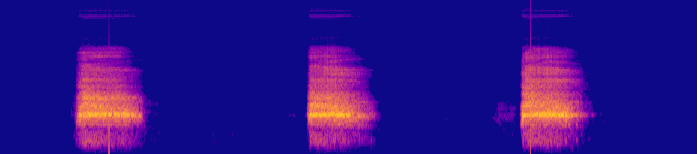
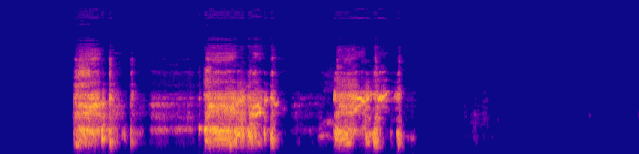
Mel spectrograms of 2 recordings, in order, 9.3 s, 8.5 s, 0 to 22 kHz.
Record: {"exhalation_length": "9.3 s", "exhalation_amplitude": 31125, "exhalation_signal_mean_std_ratio": 0.41, "cough_length": "8.5 s", "cough_amplitude": 32499, "cough_signal_mean_std_ratio": 0.44, "survey_phase": "beta (2021-08-13 to 2022-03-07)", "age": "45-64", "gender": "Female", "wearing_mask": "No", "symptom_cough_any": true, "symptom_runny_or_blocked_nose": true, "symptom_shortness_of_breath": true, "symptom_sore_throat": true, "symptom_fever_high_temperature": true, "symptom_headache": true, "symptom_change_to_sense_of_smell_or_taste": true, "symptom_loss_of_taste": true, "symptom_onset": "3 days", "smoker_status": "Never smoked", "respiratory_condition_asthma": true, "respiratory_condition_other": false, "recruitment_source": "Test and Trace", "submission_delay": "1 day", "covid_test_result": "Positive", "covid_test_method": "RT-qPCR", "covid_ct_value": 15.9, "covid_ct_gene": "ORF1ab gene"}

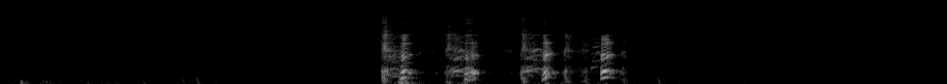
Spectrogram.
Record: {"three_cough_length": "9.5 s", "three_cough_amplitude": 4926, "three_cough_signal_mean_std_ratio": 0.24, "survey_phase": "alpha (2021-03-01 to 2021-08-12)", "age": "65+", "gender": "Male", "wearing_mask": "No", "symptom_none": true, "smoker_status": "Never smoked", "respiratory_condition_asthma": false, "respiratory_condition_other": false, "recruitment_source": "REACT", "submission_delay": "3 days", "covid_test_result": "Negative", "covid_test_method": "RT-qPCR"}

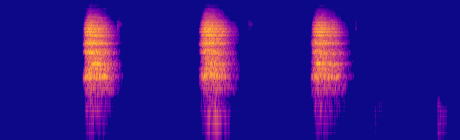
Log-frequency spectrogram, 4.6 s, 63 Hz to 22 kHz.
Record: {"exhalation_length": "4.6 s", "exhalation_amplitude": 32766, "exhalation_signal_mean_std_ratio": 0.33, "survey_phase": "beta (2021-08-13 to 2022-03-07)", "age": "45-64", "gender": "Male", "wearing_mask": "No", "symptom_none": true, "smoker_status": "Never smoked", "respiratory_condition_asthma": false, "respiratory_condition_other": false, "recruitment_source": "REACT", "submission_delay": "2 days", "covid_test_result": "Negative", "covid_test_method": "RT-qPCR"}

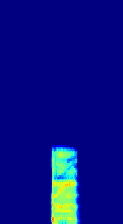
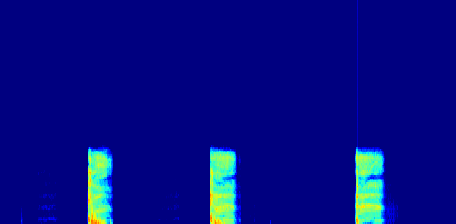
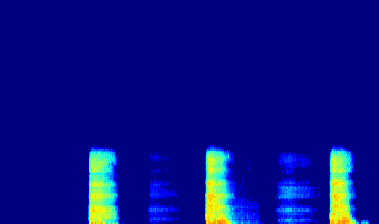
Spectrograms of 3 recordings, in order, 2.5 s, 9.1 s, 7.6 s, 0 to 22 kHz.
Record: {"cough_length": "2.5 s", "cough_amplitude": 28948, "cough_signal_mean_std_ratio": 0.34, "three_cough_length": "9.1 s", "three_cough_amplitude": 32768, "three_cough_signal_mean_std_ratio": 0.25, "exhalation_length": "7.6 s", "exhalation_amplitude": 30107, "exhalation_signal_mean_std_ratio": 0.33, "survey_phase": "alpha (2021-03-01 to 2021-08-12)", "age": "18-44", "gender": "Female", "wearing_mask": "No", "symptom_cough_any": true, "symptom_new_continuous_cough": true, "symptom_fatigue": true, "symptom_change_to_sense_of_smell_or_taste": true, "symptom_loss_of_taste": true, "symptom_onset": "3 days", "smoker_status": "Never smoked", "respiratory_condition_asthma": false, "respiratory_condition_other": false, "recruitment_source": "Test and Trace", "submission_delay": "2 days", "covid_test_result": "Positive", "covid_test_method": "RT-qPCR", "covid_ct_value": 15.0, "covid_ct_gene": "ORF1ab gene", "covid_ct_mean": 15.4, "covid_viral_load": "9000000 copies/ml", "covid_viral_load_category": "High viral load (>1M copies/ml)"}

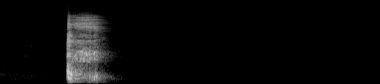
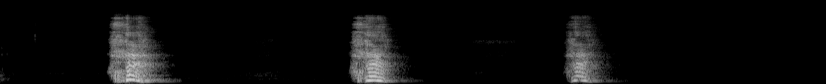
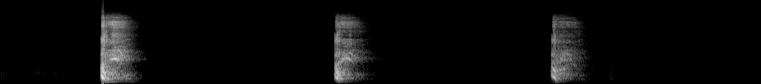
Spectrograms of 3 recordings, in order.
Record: {"cough_length": "3.8 s", "cough_amplitude": 32536, "cough_signal_mean_std_ratio": 0.21, "exhalation_length": "8.3 s", "exhalation_amplitude": 30628, "exhalation_signal_mean_std_ratio": 0.25, "three_cough_length": "7.6 s", "three_cough_amplitude": 32768, "three_cough_signal_mean_std_ratio": 0.19, "survey_phase": "alpha (2021-03-01 to 2021-08-12)", "age": "65+", "gender": "Male", "wearing_mask": "No", "symptom_none": true, "smoker_status": "Never smoked", "respiratory_condition_asthma": false, "respiratory_condition_other": false, "recruitment_source": "REACT", "submission_delay": "2 days", "covid_test_result": "Negative", "covid_test_method": "RT-qPCR"}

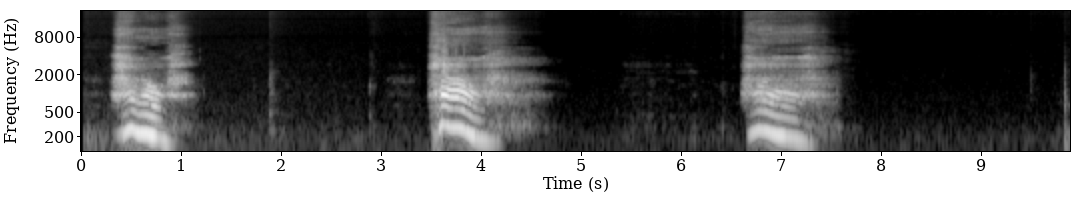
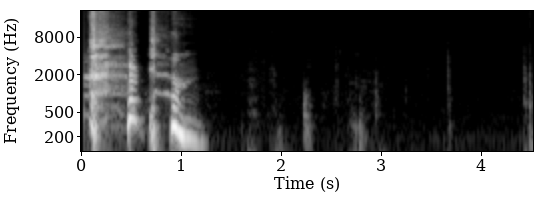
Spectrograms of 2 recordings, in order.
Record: {"exhalation_length": "9.9 s", "exhalation_amplitude": 32768, "exhalation_signal_mean_std_ratio": 0.33, "cough_length": "4.5 s", "cough_amplitude": 32768, "cough_signal_mean_std_ratio": 0.28, "survey_phase": "beta (2021-08-13 to 2022-03-07)", "age": "45-64", "gender": "Female", "wearing_mask": "No", "symptom_none": true, "smoker_status": "Never smoked", "respiratory_condition_asthma": false, "respiratory_condition_other": false, "recruitment_source": "REACT", "submission_delay": "1 day", "covid_test_result": "Negative", "covid_test_method": "RT-qPCR", "influenza_a_test_result": "Negative", "influenza_b_test_result": "Negative"}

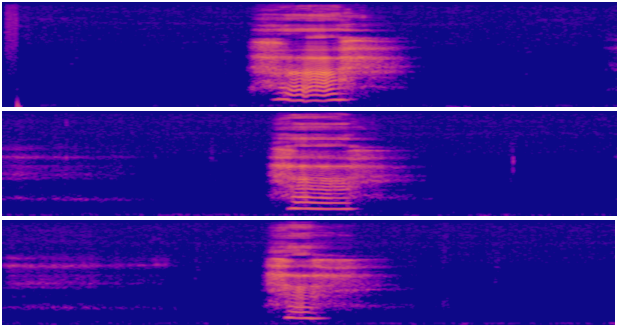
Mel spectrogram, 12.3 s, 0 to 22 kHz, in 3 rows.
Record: {"exhalation_length": "12.3 s", "exhalation_amplitude": 632, "exhalation_signal_mean_std_ratio": 0.38, "survey_phase": "beta (2021-08-13 to 2022-03-07)", "age": "18-44", "gender": "Female", "wearing_mask": "No", "symptom_cough_any": true, "symptom_runny_or_blocked_nose": true, "symptom_shortness_of_breath": true, "symptom_sore_throat": true, "symptom_fatigue": true, "symptom_fever_high_temperature": true, "symptom_headache": true, "symptom_change_to_sense_of_smell_or_taste": true, "symptom_other": true, "symptom_onset": "4 days", "smoker_status": "Never smoked", "respiratory_condition_asthma": false, "respiratory_condition_other": false, "recruitment_source": "Test and Trace", "submission_delay": "2 days", "covid_test_result": "Positive", "covid_test_method": "RT-qPCR"}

